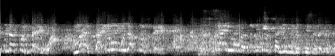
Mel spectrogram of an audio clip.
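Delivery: put-on high girlish protest with a laugh; imitating the girl. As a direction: play the girl pleading she's not possessed. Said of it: "कह रही".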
